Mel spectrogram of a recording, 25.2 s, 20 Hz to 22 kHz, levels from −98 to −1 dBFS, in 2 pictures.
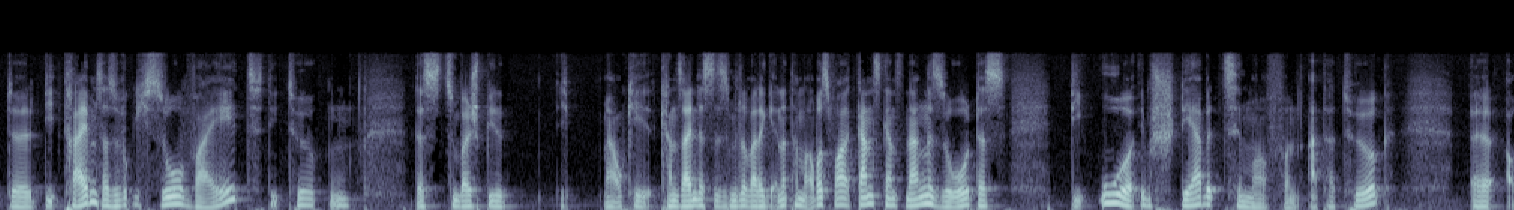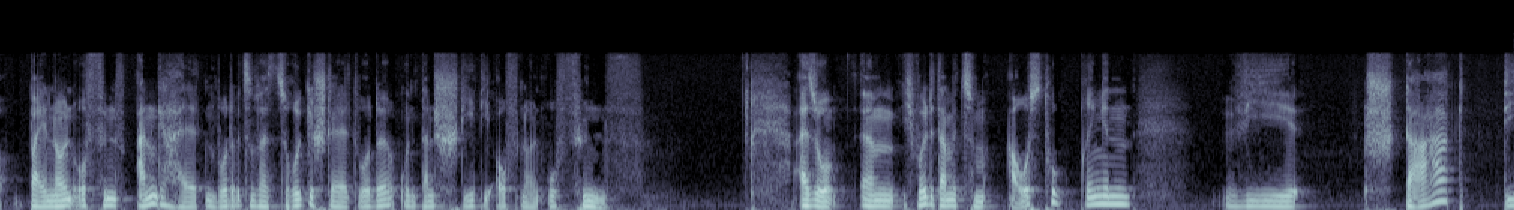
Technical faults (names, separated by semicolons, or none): none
